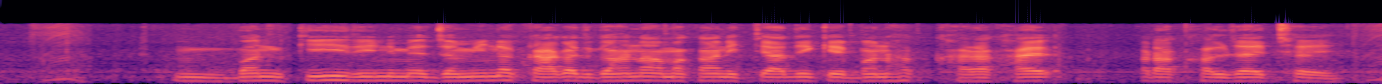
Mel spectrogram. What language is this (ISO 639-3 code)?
mai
